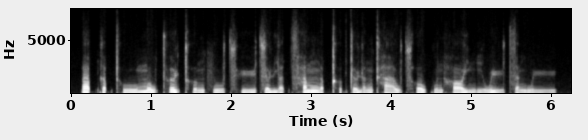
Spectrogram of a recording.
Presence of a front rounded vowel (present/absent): present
